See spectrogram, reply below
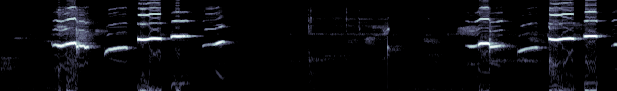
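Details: Oriental magpie-robin female in a cage, singing to get other birds singing. Two bursts of loud, rich whistled phrases with quick slurred notes, separated by a quiet stretch of soft twitters.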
